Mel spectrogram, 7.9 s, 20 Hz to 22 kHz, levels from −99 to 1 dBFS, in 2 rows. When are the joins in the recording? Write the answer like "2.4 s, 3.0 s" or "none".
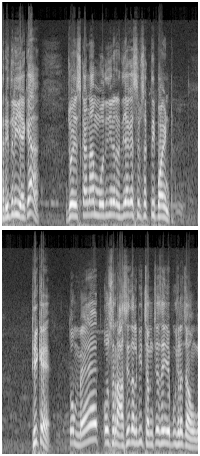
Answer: none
